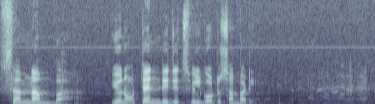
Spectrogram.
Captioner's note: laughter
